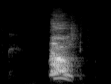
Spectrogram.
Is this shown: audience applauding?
no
